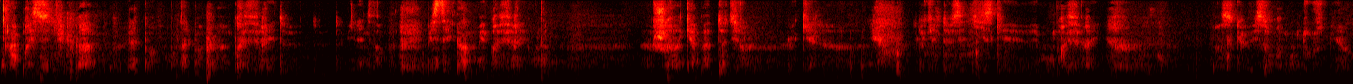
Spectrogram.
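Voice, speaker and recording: Whispering at a moderate pace with long, frequent pauses and big swings in loudness, a man is heard over noticeable background noise. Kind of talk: whispered ASMR presentation of an album to camera. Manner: whispered, soft, hesitant with filler words.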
